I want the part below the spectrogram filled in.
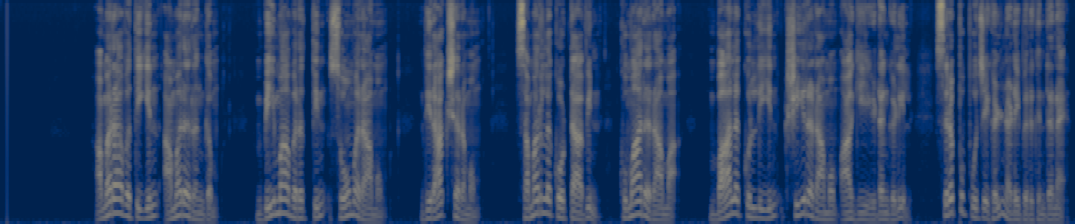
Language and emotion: Tamil, neutral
